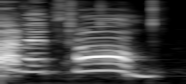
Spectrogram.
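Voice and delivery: high, swooping, pitch swinging cartoon-cat voice. Joking about a movie, doing a Talking Tom impression. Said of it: "that was my talking Tom impression".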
